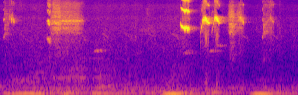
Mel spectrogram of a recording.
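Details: Adult male blue-crowned hanging parrot giving vigorous 'main singa' song as a training model: a few faint high chirps, then a quick cluster of four or five very high, thin squeaks near the end, over a low hum.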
